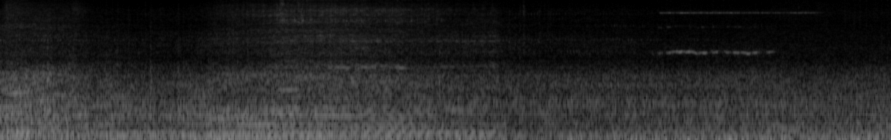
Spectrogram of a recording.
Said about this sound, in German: Das Objekt fährt vom Gemüsehändler los. Sein Moped fährt ja zum Glück nicht so schnell.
